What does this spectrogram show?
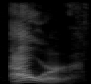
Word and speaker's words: hour: Because the H in the word hour is silent.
